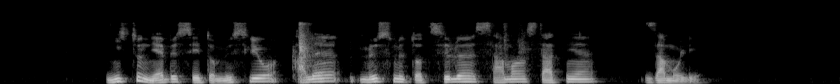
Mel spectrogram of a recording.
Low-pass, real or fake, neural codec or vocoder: 7.2 kHz; real; none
